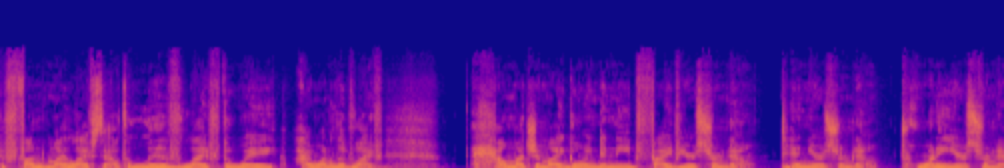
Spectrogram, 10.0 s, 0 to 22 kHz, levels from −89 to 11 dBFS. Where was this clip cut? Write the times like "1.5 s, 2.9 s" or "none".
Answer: none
